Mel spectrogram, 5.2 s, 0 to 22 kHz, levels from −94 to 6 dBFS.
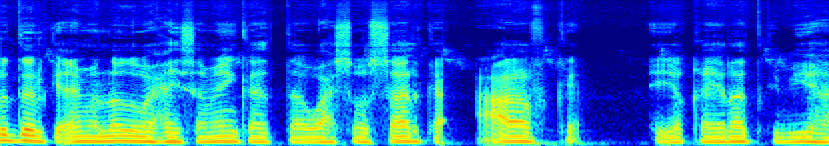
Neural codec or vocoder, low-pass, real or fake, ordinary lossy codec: none; none; real; none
